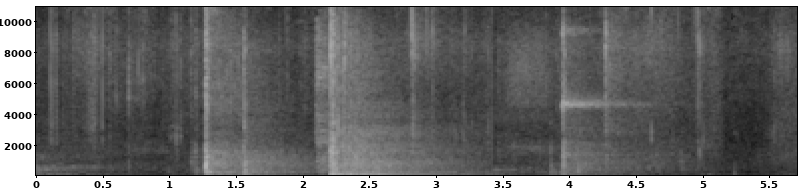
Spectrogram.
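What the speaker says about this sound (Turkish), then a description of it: "Bu arka kapı biraz kötü kapanıyor." A rear door of a Tofaş Şahin that closes badly is slammed nearby: a smaller knock first, then a heavy, loud thud with a lingering rattling tail, and later a faint metallic ping.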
